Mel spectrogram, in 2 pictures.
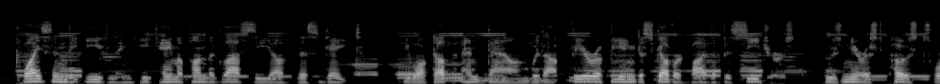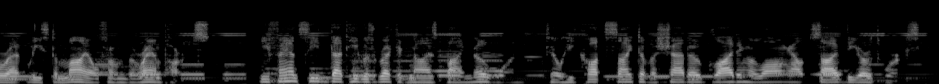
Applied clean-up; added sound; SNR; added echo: classical method spectral subtraction.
